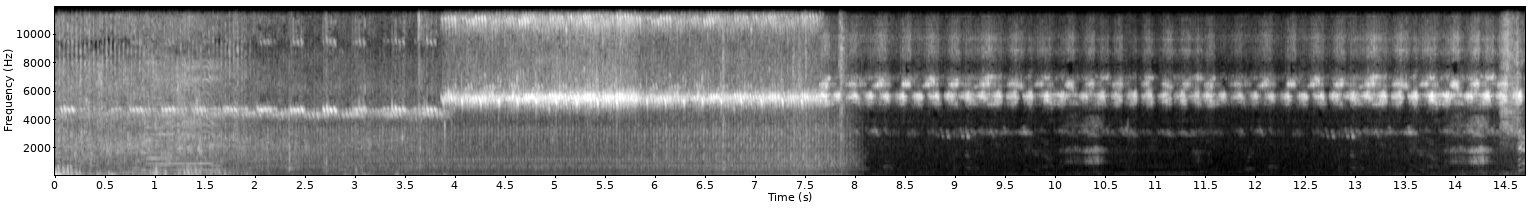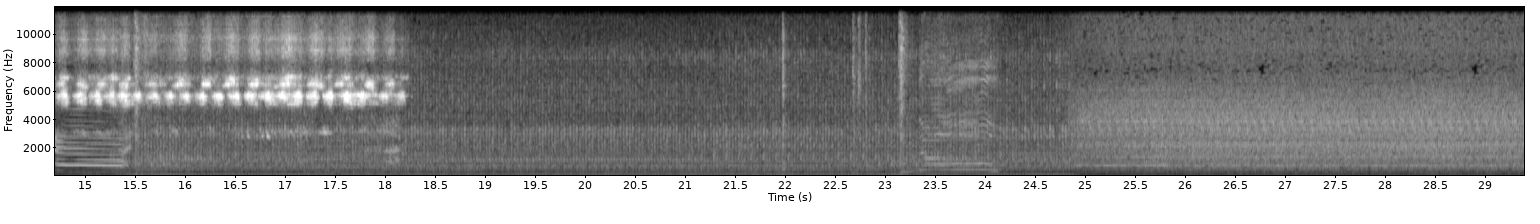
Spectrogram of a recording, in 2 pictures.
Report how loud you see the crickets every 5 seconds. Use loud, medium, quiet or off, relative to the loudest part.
loud, loud, medium, loud, off, off.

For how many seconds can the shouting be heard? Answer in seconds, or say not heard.
3 s.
